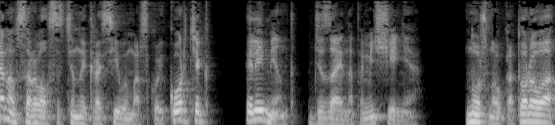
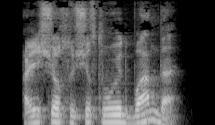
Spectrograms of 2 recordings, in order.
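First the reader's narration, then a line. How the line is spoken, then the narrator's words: Grumbling. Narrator (Russian): проворчал Гурьянов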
